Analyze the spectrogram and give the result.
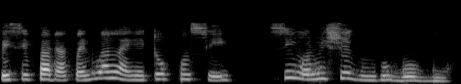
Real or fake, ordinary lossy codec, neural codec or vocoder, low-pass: fake; none; codec, 44.1 kHz, 1.7 kbps, Pupu-Codec; 7.2 kHz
